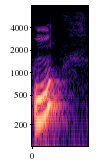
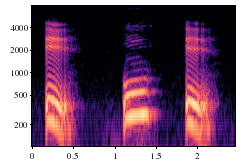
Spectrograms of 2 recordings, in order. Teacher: But what's happening is that my tongue is moving. So when I say the back vowel, u, my tongue is towards the back, u, and then I move it to the front, u, u, u.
